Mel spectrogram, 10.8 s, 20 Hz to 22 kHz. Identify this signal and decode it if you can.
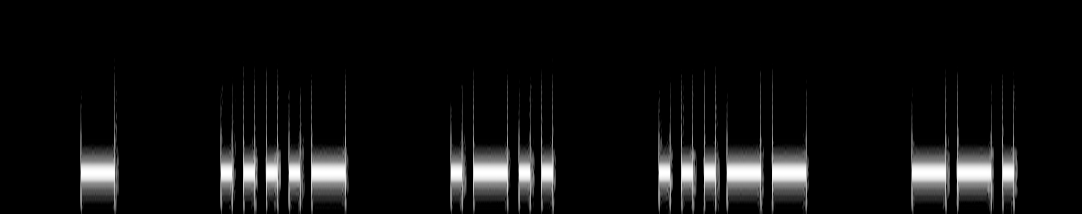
Morse code, heard as a keyed tone, about 10 wpm, spaced as for 6 wpm, 800 Hz. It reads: T4L3G
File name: LEZIONI / 8 YJ45 / 8 YJ4 ws 10wpm 4020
